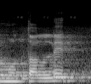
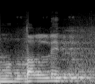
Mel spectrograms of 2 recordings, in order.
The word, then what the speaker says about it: Muttalib: Jangan salah baca, Hamzah bin Abdul Muttalib, bukan Muttalib tapi Muttalib. Siapa paman Nabi? Abu Talib. Kakek Nabi Abdul Muttalib. Kadangkala yang terdengar oleh kita, mereka bilang kakek Nabi itu Abdul Muttalib, lamnya tasdid, tapi yang betul huruf tohnya tasdid, Muttalib.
